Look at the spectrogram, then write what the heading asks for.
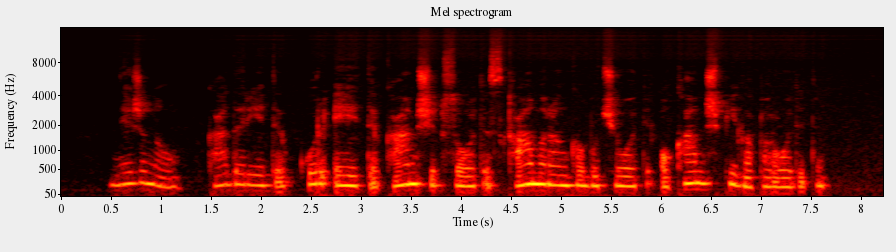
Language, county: Lithuanian, Vilnius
